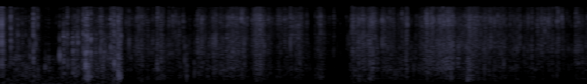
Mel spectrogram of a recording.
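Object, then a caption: Thin clear plastic food bag of breadsticks. A small, thin, clear plastic food bag full of breadsticks is held in both hands and worked with the fingertips as it is squeezed and opened. It gives a steady, bright, crisp crinkling with short crackles, dropping to a brief near-silence about halfway through before the crinkling picks up again.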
